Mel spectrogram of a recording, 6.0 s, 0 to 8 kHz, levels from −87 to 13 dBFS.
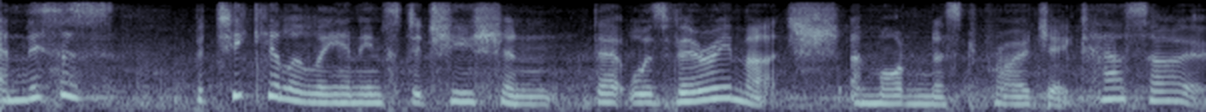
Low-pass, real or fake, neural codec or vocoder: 7.2 kHz; fake; codec, 24 kHz, 6 kbps, HILCodec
